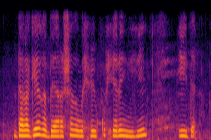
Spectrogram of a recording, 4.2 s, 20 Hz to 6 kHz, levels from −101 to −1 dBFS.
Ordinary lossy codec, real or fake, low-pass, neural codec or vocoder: none; fake; 5.4 kHz; codec, 16 kHz, 8 kbps, FreqCodec, smaller model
